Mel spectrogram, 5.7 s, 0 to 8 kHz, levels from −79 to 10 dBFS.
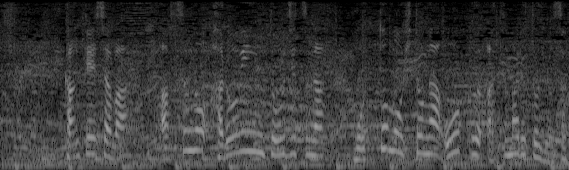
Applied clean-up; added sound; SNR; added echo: none; none; none; none.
